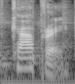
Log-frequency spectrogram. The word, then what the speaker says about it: Kapre: Their phonological alteration pronounced it Kapre.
